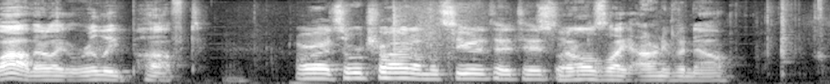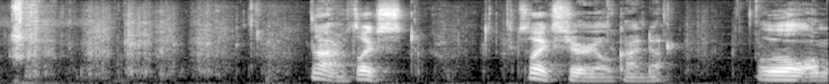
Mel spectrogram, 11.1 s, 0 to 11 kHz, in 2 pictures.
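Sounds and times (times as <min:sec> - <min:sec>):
crunchy candy being chewed: 0:05.0 - 0:11.0.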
